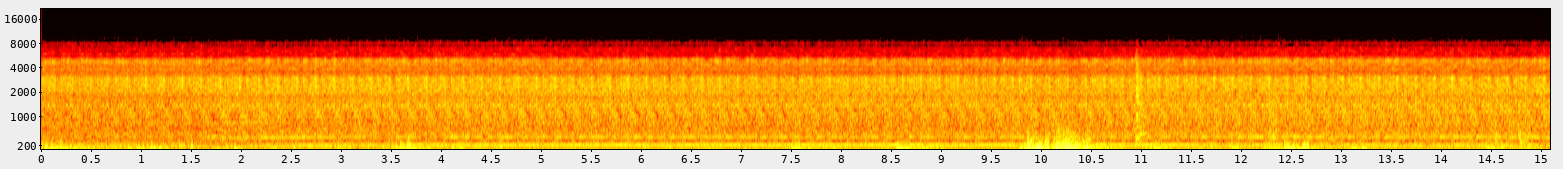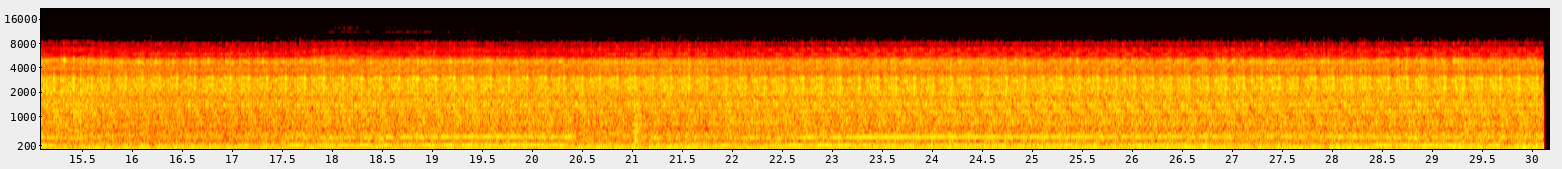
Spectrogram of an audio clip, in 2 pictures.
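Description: Ford 6.0L V8 diesel engine idling steadily with a knocking clatter, a few low thumps about ten and twelve seconds in.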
